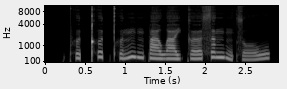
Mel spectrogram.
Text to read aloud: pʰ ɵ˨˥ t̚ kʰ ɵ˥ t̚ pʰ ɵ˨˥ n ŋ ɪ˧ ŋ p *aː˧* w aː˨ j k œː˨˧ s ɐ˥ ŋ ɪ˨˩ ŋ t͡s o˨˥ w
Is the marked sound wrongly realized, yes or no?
yes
